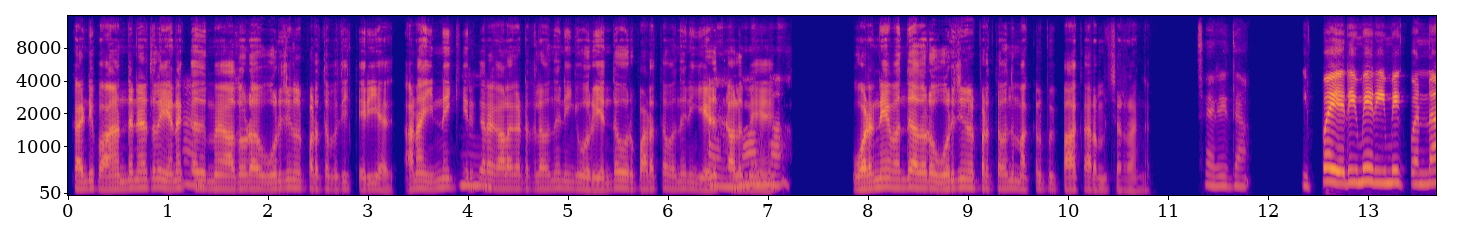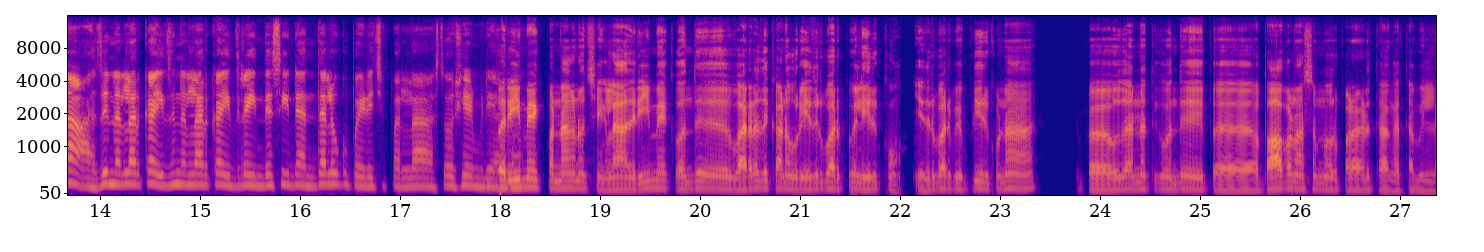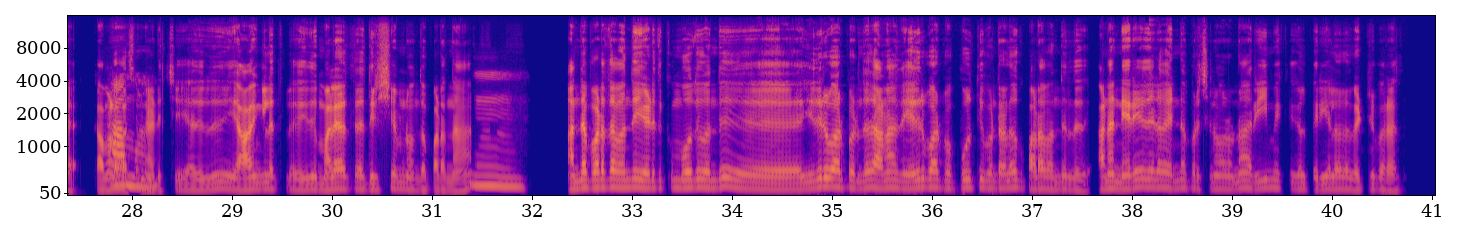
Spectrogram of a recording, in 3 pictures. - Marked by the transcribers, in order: in English: "ஒரிஜினல்"; in English: "ஒரிஜினல்"; in English: "ரீமேக்"; in English: "சீன்"; in English: "சோசியல் மீடியால"; other background noise; in English: "ரீமேக்"; in English: "ரீமேக்"; "வந்து" said as "விது"; "எடுக்கும்போது" said as "எடுத்துக்கும்போது"; drawn out: "வந்து"; in English: "ரீமேக்குகள்"
- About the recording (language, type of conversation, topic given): Tamil, podcast, ரீமேக்குகள், சீக்வெல்களுக்கு நீங்கள் எவ்வளவு ஆதரவு தருவீர்கள்?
